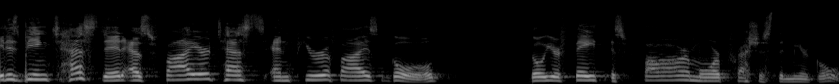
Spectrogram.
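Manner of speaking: unhurried, meditative delivery with pauses. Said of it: "read it a little bit slower and a little bit more meditatively".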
